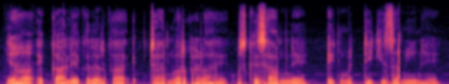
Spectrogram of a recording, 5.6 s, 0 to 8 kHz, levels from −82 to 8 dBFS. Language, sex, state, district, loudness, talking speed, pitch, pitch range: Hindi, male, Bihar, Darbhanga, -18 LUFS, 170 wpm, 120 Hz, 110-125 Hz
